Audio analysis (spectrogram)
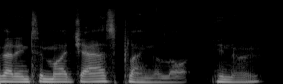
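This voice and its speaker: At a fairly slow pace, a man with an Australian accent speaks in a medium pitch with ordinary pitch variation, in a very clean recording with a silent background. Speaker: guitarist and podcast host. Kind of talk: interview.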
